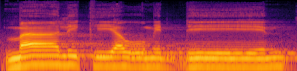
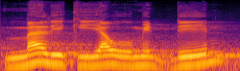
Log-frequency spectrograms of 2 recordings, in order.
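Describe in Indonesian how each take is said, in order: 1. Vokal pertama Maliki dibaca panjang. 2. Vokal pertama Maliki dibaca pendek. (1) "bisa dibaca panjang" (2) "kalau dibaca pendek"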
